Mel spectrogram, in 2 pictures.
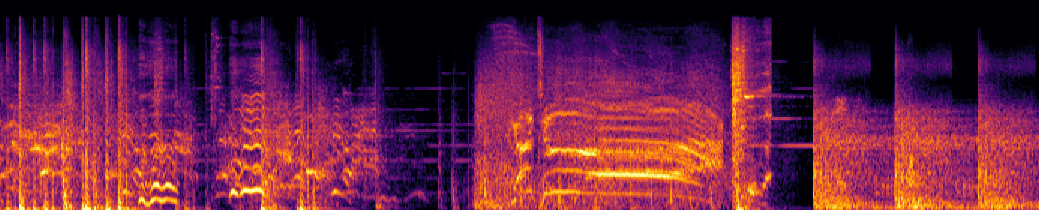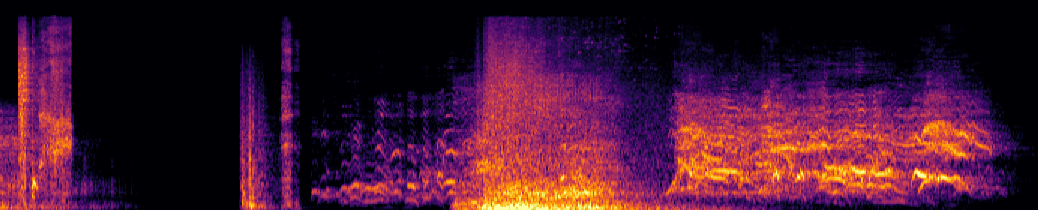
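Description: A crowd of men yells and brawls.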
